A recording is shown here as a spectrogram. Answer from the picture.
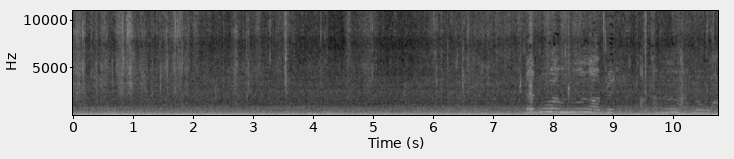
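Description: Steady low rumble of a car moving slowly along a rough dirt road, heard from inside the cabin, with a short voice about three-quarters of the way through.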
